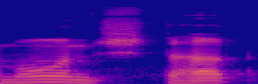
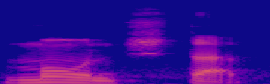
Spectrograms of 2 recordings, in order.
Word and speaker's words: Mondstadt: I have some impressive friends in Mondstadt. And yes, that is the correct pronunciation, if you have to ask. Mondstadt.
